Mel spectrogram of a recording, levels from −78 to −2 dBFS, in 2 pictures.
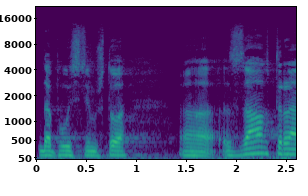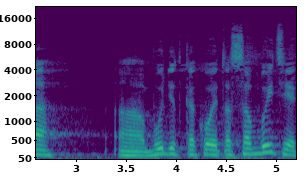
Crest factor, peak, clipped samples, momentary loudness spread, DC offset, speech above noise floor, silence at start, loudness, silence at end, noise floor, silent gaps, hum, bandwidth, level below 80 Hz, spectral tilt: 16 dB; -16 dBFS; under 0.1%; 7 LU; under 0.1%; 23 dB; 0 s; -32 LUFS; 0 s; -55 dBFS; none; none; 14 kHz; -54 dBFS; -5.5 dB/octave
